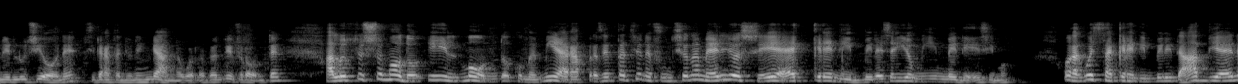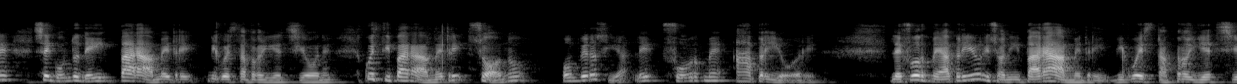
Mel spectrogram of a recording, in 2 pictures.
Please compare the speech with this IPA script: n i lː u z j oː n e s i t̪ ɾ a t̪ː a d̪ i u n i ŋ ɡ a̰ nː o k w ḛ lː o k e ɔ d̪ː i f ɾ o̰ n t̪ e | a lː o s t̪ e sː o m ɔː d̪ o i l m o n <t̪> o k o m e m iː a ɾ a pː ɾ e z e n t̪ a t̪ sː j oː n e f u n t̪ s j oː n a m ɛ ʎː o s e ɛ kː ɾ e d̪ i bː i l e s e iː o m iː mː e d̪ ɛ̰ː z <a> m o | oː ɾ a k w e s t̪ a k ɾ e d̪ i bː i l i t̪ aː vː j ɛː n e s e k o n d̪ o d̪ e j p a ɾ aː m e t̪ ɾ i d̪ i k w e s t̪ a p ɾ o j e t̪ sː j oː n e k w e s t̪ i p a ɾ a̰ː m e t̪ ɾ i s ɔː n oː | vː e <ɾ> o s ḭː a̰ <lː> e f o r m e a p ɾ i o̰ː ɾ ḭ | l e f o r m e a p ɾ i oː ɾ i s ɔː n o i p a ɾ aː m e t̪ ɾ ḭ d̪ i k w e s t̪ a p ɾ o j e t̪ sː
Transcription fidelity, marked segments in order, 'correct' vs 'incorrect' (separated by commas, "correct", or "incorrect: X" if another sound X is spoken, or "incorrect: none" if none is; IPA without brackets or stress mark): incorrect: d̪, incorrect: i, correct, incorrect: l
